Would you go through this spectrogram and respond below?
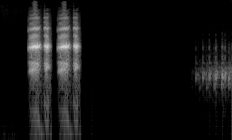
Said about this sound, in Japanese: それはぬるぬるとした青い塊であった何百万というカエルが国中を飛び回りあらゆる人を極めて嫌な気分にさせた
